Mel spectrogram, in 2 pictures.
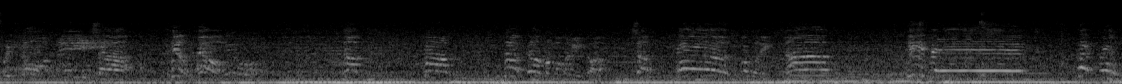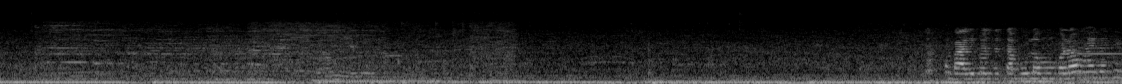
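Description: An elderly woman talks casually nearby.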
